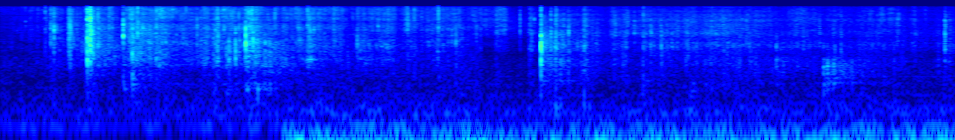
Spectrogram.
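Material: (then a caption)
Magnesium carbonate. Small solid white pieces of gym chalk (magnesium carbonate) are crushed and crumbled in both hands over a mound of chalk powder, squeezed and rubbed into dust. Dry crunching and crinkling crackles with a few sharp snaps rise and fall over a steady low hum.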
